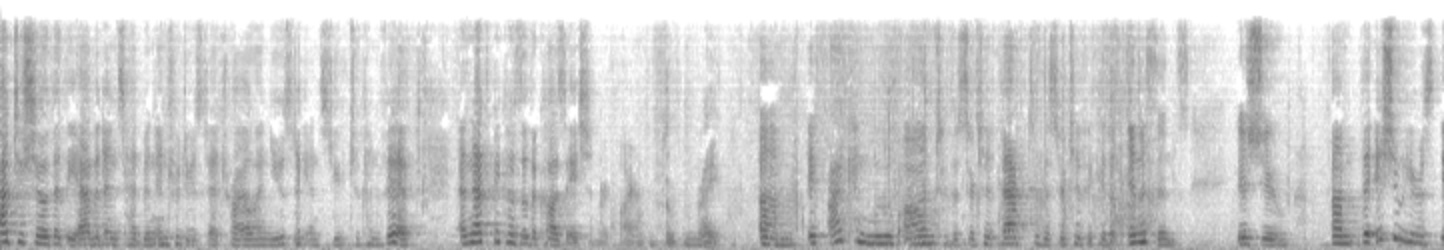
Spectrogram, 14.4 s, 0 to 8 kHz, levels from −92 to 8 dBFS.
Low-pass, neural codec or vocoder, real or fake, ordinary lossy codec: 7.2 kHz; vocoder, 24 kHz, 100 mel bands, Vocos; fake; AAC, 48 kbps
